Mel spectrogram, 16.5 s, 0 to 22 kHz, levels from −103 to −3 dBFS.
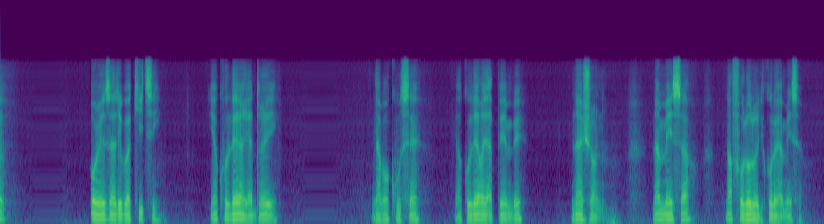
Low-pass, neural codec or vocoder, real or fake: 7.2 kHz; codec, 16 kHz, about 1 kbps, DyCAST, with the encoder's durations; fake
